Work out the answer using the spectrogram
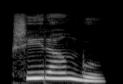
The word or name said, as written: ಕ್ಷೀರಾಂಬು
